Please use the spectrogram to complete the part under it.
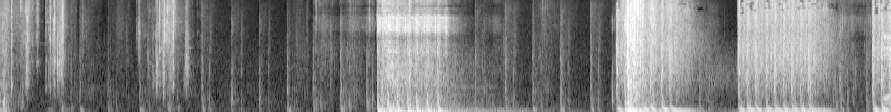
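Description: Bursts of automatic gunfire crack out in a battle royale shooter game, arriving in dense loud volleys between quieter single shots and short pauses, near and sharp.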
